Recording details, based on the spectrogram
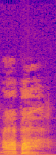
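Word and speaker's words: אבא: 약간은 히브리어에 가까운 겁니다 근데 아 아라 이제 아바 아바 공교롭게도 우리말 아빠랑 이제 발음이 매 비슷하고 의미도 굉장히 겹치기 때문에 아마도 는 입장에서는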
